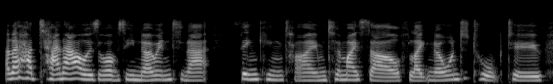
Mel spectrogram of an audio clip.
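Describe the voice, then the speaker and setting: A woman's voice: medium pitch, normal speed, pushed and bright, smooth, no echo. A woman in her thirties talks as a podcast guest, telling a personal story in a chatty, rambling way. Her speech is full of "like" and "um." The recording is close and dry, with little room sound. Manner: chatty, lots of "like" and "um". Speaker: podcast guest, business mentor. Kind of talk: casual storytelling interview.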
